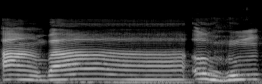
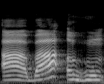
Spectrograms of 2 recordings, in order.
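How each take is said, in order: First: The vowel of ba is held very long. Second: The vowel of ba is kept short. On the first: The speaker calls it right. "நீட்டிக்கணும் ஒரு அஞ்சு அலிஃபுக்கு" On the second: The speaker calls it wrong. "ஆ பா அஹும் அப்படின்னு சொல்லுவோமா?"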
